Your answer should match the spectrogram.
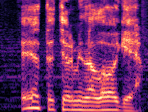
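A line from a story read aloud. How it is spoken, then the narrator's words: Soothing coo. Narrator (Russian): успокаивающе проворковал Шлюн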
